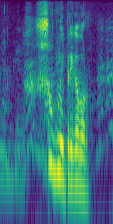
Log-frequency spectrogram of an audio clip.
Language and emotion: Russian, positive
